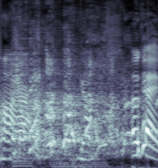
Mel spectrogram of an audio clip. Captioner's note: laughter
